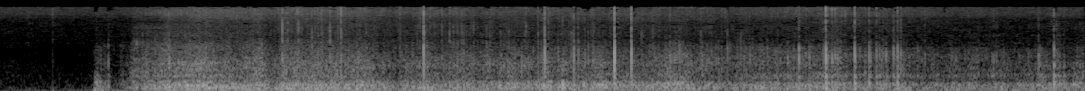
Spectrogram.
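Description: Long nails scratch across the top of a large round black foam windscreen on a Zoom microphone. After half a second of near silence, a dense, muffled rumbling scrape starts abruptly and continues steadily, heavy in the low-mids with faint brief crackles over it. It eases slightly toward the end.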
